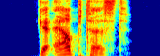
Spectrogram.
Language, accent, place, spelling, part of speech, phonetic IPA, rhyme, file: German, Germany, Berlin, gerbtest, verb, [ˈɡɛʁptəst], -ɛʁptəst, De-gerbtest.ogg
- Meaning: inflection of gerben: 1. second-person singular preterite 2. second-person singular subjunctive II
